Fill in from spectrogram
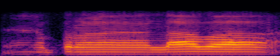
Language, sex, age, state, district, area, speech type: Tamil, male, 30-45, Tamil Nadu, Tiruchirappalli, rural, conversation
